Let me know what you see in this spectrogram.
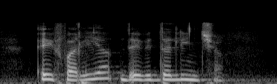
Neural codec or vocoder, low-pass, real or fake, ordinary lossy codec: none; 7.2 kHz; real; MP3, 48 kbps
